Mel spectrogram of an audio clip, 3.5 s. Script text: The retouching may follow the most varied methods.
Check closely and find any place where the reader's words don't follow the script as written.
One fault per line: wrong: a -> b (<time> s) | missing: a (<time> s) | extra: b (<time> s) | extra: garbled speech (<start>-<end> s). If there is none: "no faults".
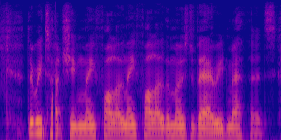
extra: may follow (1.5 s)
